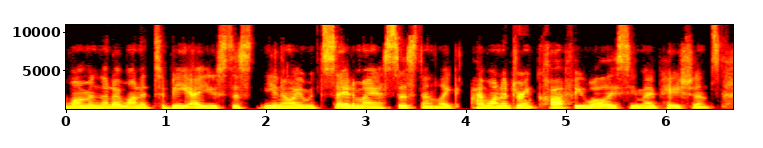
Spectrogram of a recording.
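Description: A woman's fairly high voice in a monotone, flat intonation, at a moderate pace, over a quiet background. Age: 40s. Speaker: gynecologist. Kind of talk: casual chat.

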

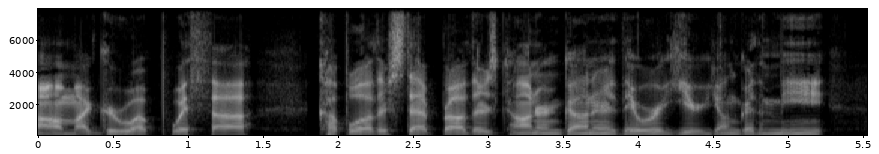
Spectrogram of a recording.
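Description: With an American accent, the speaker talks at a fairly quick pace in monotone, flat intonation and very even loudness, on a very clean recording with a silent background and dry, close sound with no echo. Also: man, medium pitch for a man. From US, Buffalo NY and Richmond, Virginia. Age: 20s. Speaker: air force veteran and firefighter. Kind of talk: interview.

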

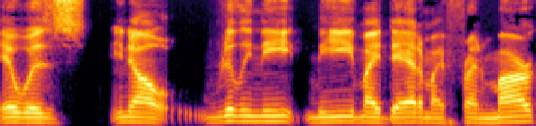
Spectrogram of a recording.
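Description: A man speaks in a Buffalo accent with fairly even intonation. The sound is dry and close with no echo, and the background is quiet. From Buffalo, western New York. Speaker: podcast host, sports fan. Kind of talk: casual chat.

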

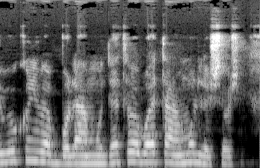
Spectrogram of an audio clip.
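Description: At a fairly quick pace, a woman speaks in a medium pitch with a dark, mellow tone and ordinary pitch variation. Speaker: group member, discussing markets. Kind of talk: casual group chat.

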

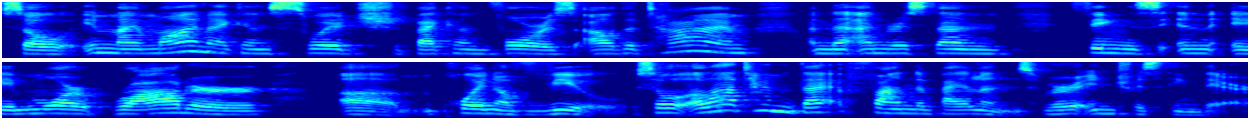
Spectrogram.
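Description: On a very clean recording with a silent background, the speaker talks at a fairly slow pace with lively intonation in a Chinese accent. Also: woman, fairly low pitch for a woman. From China. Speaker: author and motivational speaker. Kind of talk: interview.

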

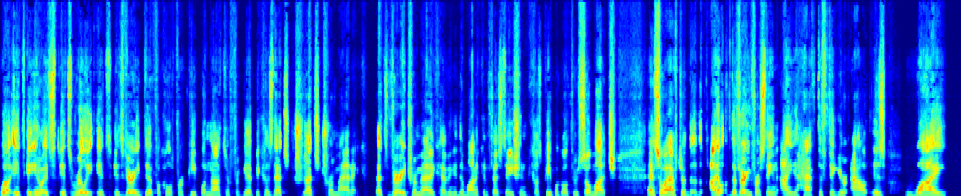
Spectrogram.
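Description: Fairly high in pitch, a man with an unremarkable speaking voice talks at a fairly quick pace with lively intonation, the sound dry and close with no echo. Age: 50s. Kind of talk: interview.

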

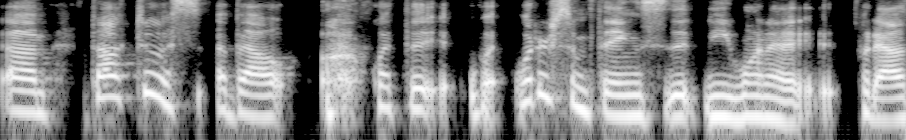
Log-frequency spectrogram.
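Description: A woman speaks at a moderate pace with ordinary pitch variation in an unremarkable speaking voice. The sound is dry and close with no echo. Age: 50s. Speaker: podcast host, veteran band director. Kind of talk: podcast interview.

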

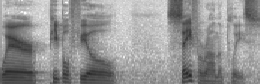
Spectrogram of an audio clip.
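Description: In a very clean recording with a silent background, a man with an American accent speaks very slowly at a fairly low pitch with ordinary pitch variation. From Ohio, US Midwest. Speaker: podcast host. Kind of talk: casual interview.

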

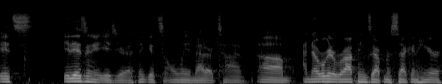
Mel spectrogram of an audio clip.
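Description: A man is speaking here. His pitch is fairly low, with ordinary variation. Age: 30s. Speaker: podcast host. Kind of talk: casual interview chat. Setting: in person, same room.

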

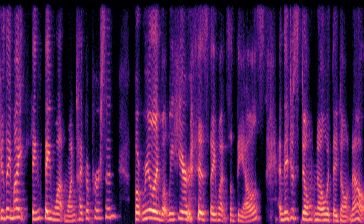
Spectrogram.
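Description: A woman with an unremarkable speaking voice talks at a moderate pace, her fairly high pitch moving with lively intonation. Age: 50s. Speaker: nanny agency owner. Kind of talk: interview.

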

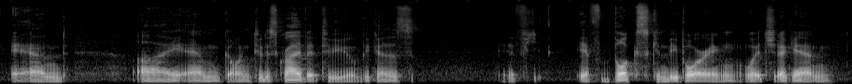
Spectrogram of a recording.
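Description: Long pauses break up this man's speech frequently. His pace is very slow. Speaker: sleep podcast host. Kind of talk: sleep-aid monologue. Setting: at home in kitchen. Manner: soft-spoken; slow, droning with pauses.

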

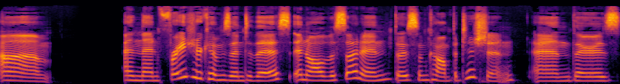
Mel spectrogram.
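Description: At a moderate pace, a plain, everyday voice comes through on a very clean recording with a silent background. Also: woman. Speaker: podcast co-host. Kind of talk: casual chat. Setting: studio.

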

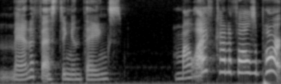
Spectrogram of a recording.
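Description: A woman speaks with a Southern US accent. Her tone is bright and sharp, her pace moderate. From US South. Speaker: podcast host. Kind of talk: casual monologue. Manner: casual, with fillers and laughs.

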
